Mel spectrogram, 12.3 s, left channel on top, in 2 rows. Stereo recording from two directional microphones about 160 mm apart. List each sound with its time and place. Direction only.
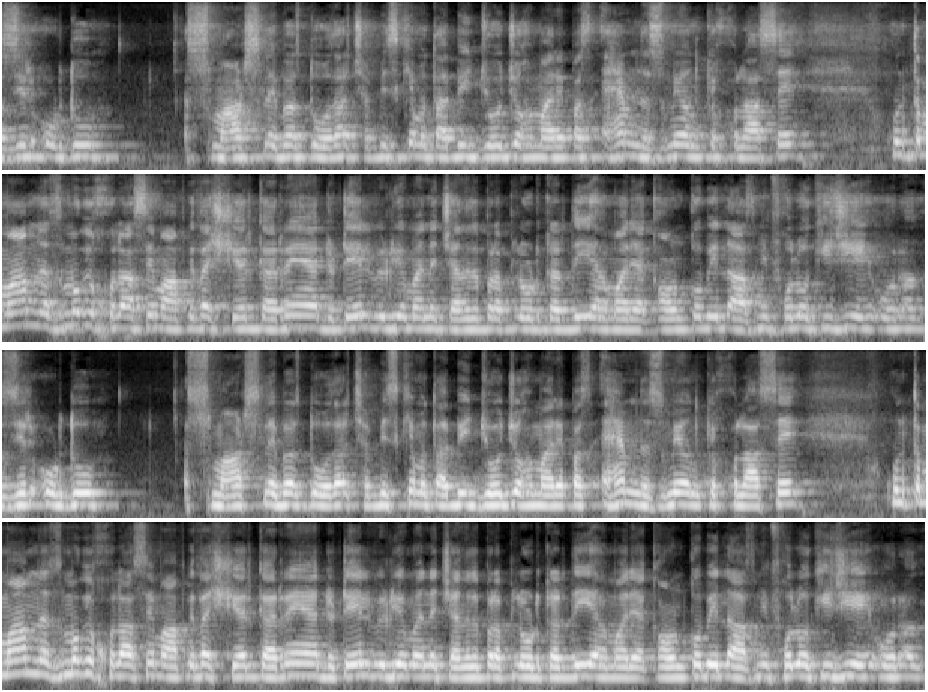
0.0 s a man's voice: 25° right (ahead or behind)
